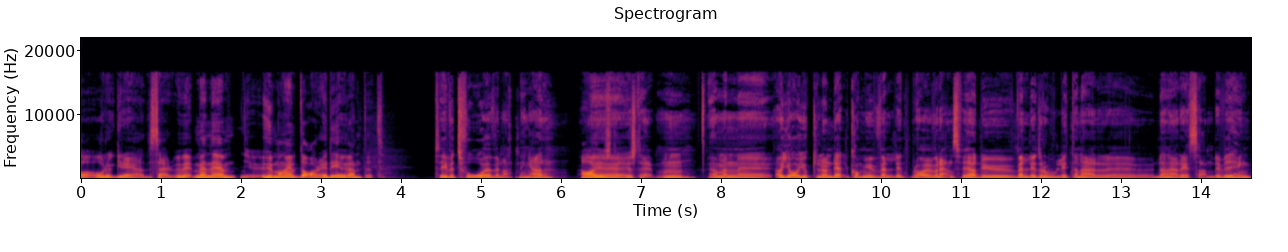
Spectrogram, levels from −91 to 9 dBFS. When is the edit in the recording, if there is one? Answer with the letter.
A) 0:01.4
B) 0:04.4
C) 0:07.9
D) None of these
B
